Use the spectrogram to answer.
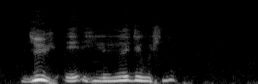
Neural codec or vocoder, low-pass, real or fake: codec, 44.1 kHz, 2.6 kbps, SNAC; 14.4 kHz; fake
